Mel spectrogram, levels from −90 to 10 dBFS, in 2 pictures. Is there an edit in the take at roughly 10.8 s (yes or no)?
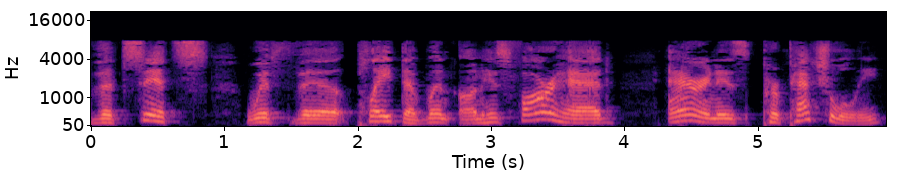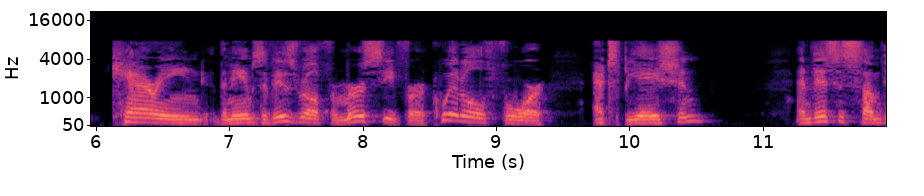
no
